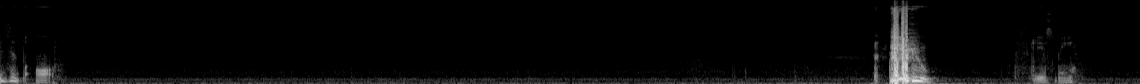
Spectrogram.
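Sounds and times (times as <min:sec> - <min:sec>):
speech: 0:00.0 - 0:00.7, 0:10.3 - 0:10.9
person sneezing: 0:08.7 - 0:09.5.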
